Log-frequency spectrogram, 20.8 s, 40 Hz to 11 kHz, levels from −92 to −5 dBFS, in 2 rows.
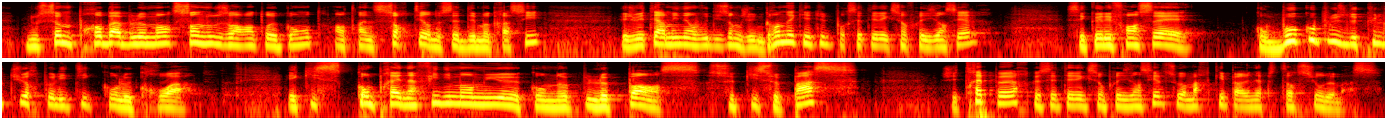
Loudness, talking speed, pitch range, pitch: -26 LUFS, 210 wpm, 130-175 Hz, 145 Hz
